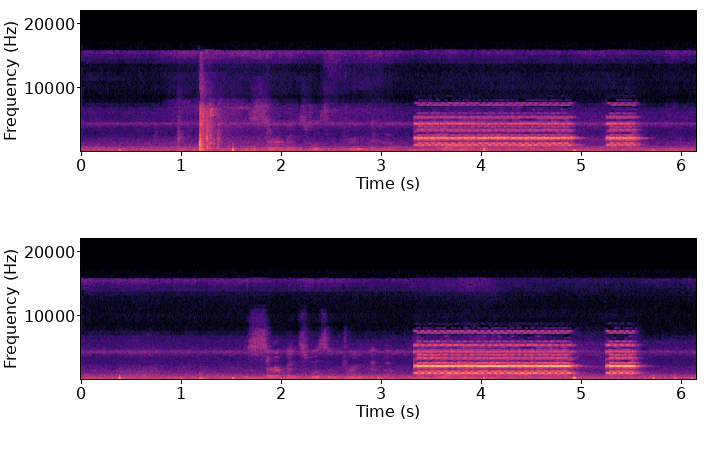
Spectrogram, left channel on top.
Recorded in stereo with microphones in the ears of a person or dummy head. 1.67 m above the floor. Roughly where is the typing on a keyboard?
Right.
